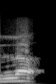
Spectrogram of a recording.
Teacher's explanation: आपकी जीभ जो है ऊपर तालू में टच करती है और दोनों साइड से जो वायु है वो प्राण वायु निशत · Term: पार्श्विक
